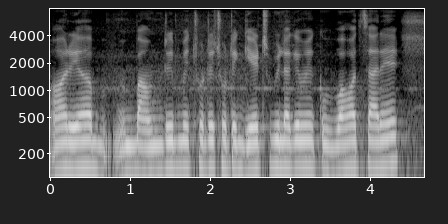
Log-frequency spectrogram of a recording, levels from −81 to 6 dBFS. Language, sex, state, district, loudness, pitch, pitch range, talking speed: Hindi, female, Haryana, Charkhi Dadri, -15 LUFS, 135 Hz, 130-140 Hz, 190 wpm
